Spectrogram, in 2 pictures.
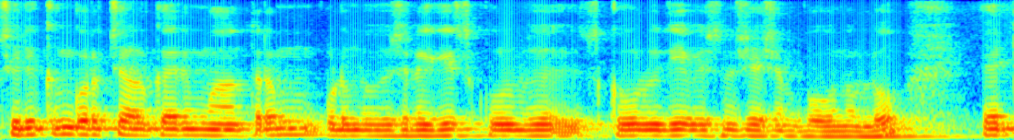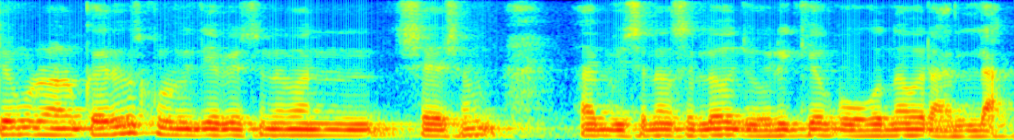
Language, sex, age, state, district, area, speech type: Malayalam, male, 45-60, Kerala, Palakkad, rural, spontaneous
